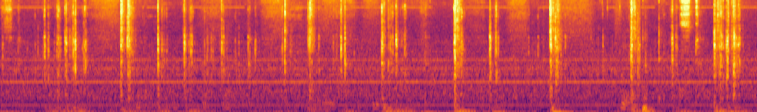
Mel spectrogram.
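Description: Steady, fairly loud typing on a computer keyboard while code is written, with rapid irregular key clicks and occasional sharper strikes throughout, close up and without speech.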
